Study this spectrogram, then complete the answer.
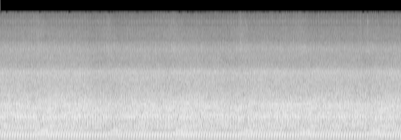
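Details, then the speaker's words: MTD Lawn Chief garden tractor V-twin after debris found in the intake, suspected cause of the problem: steady even running note with no hunting or surging, run for a while to check for recurrence; normal running. "Let's see if I can get this thing to run smoothly. Let it run for a little while to make sure it doesn't have a recurring issue before we send it off. That's better."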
